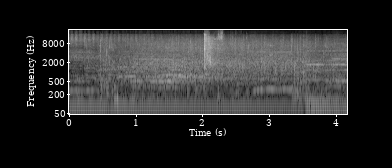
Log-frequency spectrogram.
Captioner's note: audience cheering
